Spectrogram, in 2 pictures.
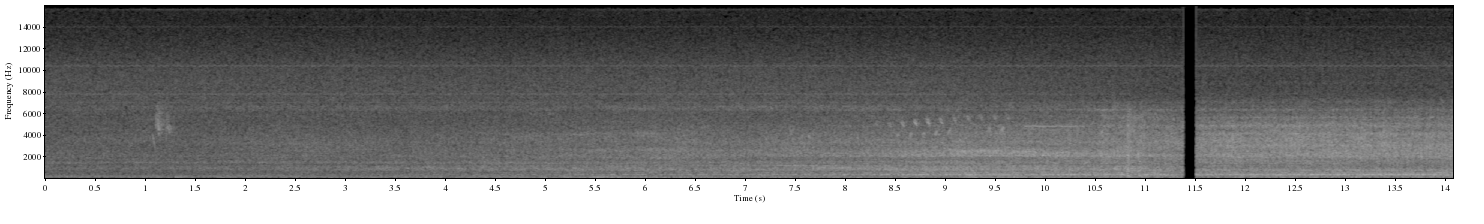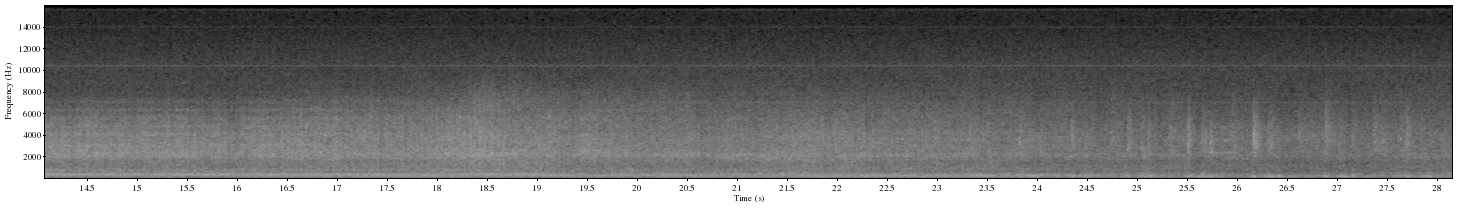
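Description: InterCity 125 High Speed Train, its Class 43 power car's Paxman Valenta diesel, approaching and running into the station, growing louder for about ten seconds. The power car and coaches then pass close by, with wheels clicking over rail joints near the end as the train slows. The sound drops out for a split second about eleven seconds in.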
